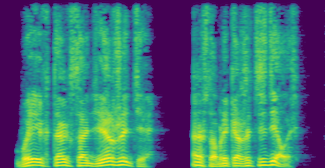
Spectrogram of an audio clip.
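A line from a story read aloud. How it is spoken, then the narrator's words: Stern question. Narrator (Russian): строго спросил его спутник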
